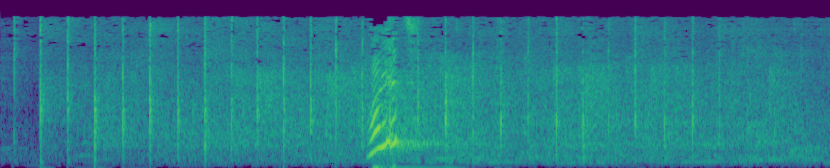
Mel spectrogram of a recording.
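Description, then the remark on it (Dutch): Steady hand clapping meant to imitate splashing, flowing water: sharp, crisp claps repeating at a brisk, even pace throughout, with a short spoken question partway through. “Als je denkt aan stromend water, hoe klinkt dat? Dat klinkt als handengeklap.”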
